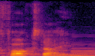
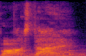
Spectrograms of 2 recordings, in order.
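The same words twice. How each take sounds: First: The voice falls at the end. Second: The voice rises at the end.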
